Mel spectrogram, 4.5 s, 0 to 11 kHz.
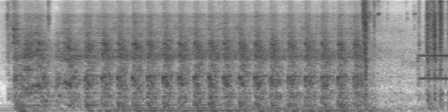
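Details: Ford F550 6.0L Powerstroke crank no start, with codes for camshaft position sensor, glow plug circuit and ICP low; the starter grinds steadily at about six even compression beats a second and the engine never catches. High-pressure oil system suspected, not confirmed.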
